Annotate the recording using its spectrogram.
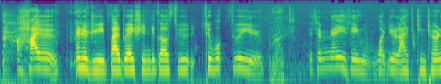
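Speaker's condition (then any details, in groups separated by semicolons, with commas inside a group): Dystonia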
